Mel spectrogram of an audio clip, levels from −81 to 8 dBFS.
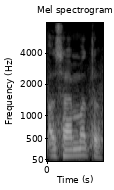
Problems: none marked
